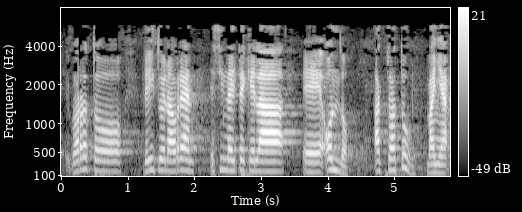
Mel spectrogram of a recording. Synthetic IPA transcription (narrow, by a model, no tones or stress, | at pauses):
ɡo̞ro̞t̪o̞ðe̞lit̪ue̞nawre̞ane̞sind̪ajt̪e̞ke̞la | o̞nd̪o̞ | ak̚t̪uat̪uβajɲa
